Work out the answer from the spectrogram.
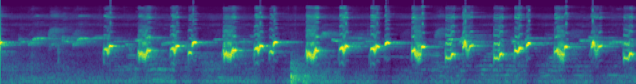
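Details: Long rapid 'ropel' song of a sooty-headed bulbul, played to draw others of its kind into singing. Quick chains of bubbly, slurred notes repeat several times a second, with a single low thump partway through.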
